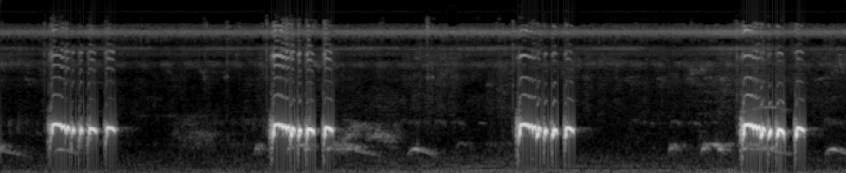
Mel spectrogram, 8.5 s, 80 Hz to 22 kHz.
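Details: Local zebra dove in energetic song, played as a lure to make other zebra doves sing. Bursts of quick, staccato, rolling cooing notes, each followed by a softer trailing coo, repeat about every 2.4 seconds.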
